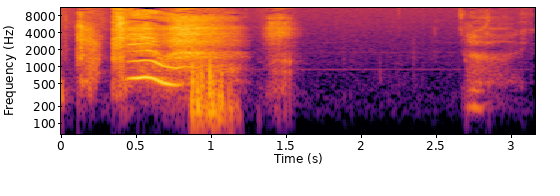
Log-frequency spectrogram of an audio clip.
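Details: Very intense hay fever sneezing fit: a forceful, drawn-out sneeze with a voiced wail, then smaller bursts.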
